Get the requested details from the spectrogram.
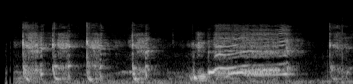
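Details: Whooping cough (pertussis) in a child: a run of four quick coughs, then a long high-pitched whooping inspiration and another cough.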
